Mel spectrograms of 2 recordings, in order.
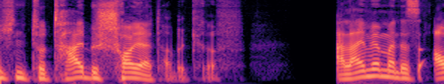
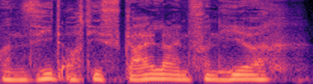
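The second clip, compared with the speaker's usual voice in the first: winded, panting, out of breath; 4 semitones lower than usual. Touring a hilltop neighbourhood just after a steep climb; out of breath, panting. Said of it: "Sorry, dass ich hier so keuche".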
